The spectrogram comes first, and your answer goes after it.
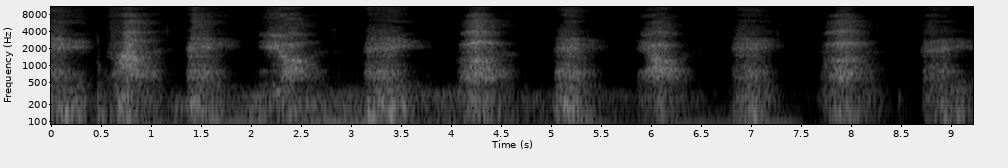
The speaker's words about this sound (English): When you breathe out and breathe in and breathe out and breathe in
